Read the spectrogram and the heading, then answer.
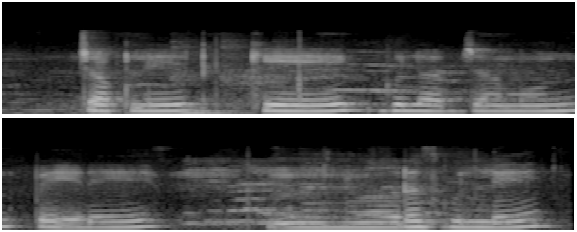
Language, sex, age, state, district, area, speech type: Marathi, female, 18-30, Maharashtra, Beed, rural, spontaneous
